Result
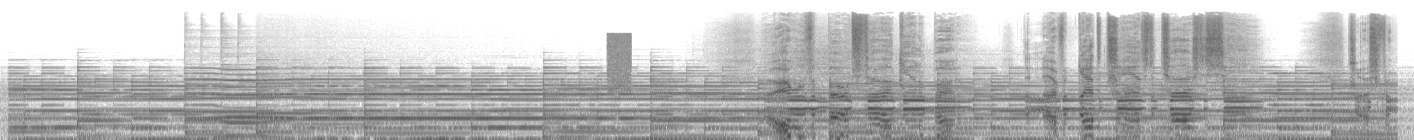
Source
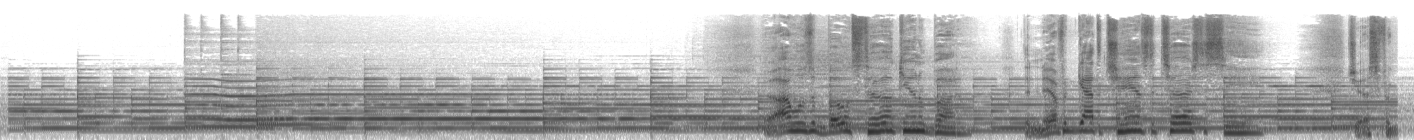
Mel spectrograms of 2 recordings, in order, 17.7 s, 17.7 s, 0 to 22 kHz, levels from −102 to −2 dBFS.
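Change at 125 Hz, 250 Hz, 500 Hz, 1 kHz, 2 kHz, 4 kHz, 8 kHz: −18.0, −15.5, −10.0, −5.5, −2.5, −6.0, −7.0 decibels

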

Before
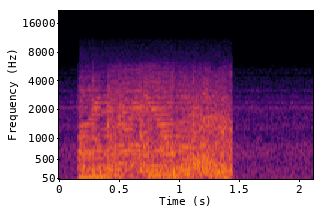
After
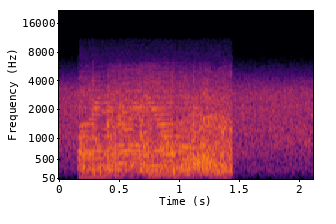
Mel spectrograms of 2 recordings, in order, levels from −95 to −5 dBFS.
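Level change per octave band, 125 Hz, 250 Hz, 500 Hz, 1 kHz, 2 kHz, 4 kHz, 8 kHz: −12.0 dB, −2.0 dB, +2.0 dB, +2.5 dB, +3.5 dB, +4.5 dB, can't be measured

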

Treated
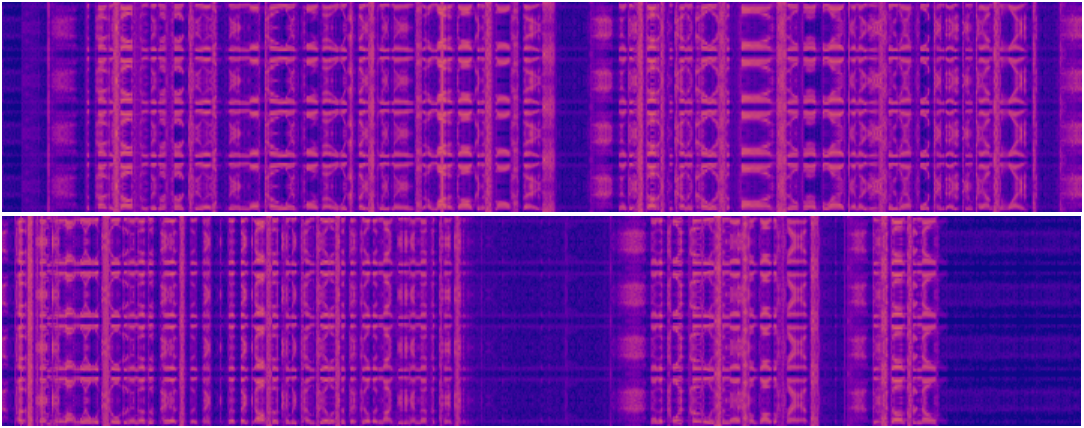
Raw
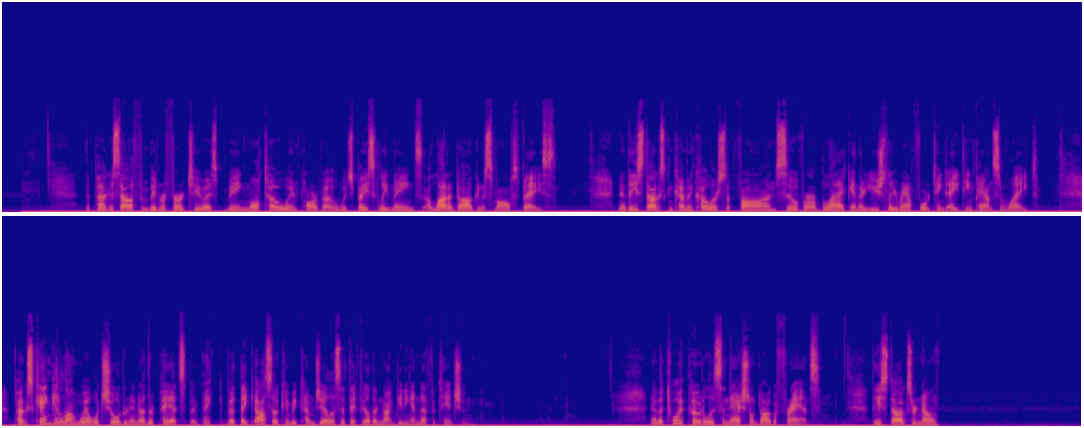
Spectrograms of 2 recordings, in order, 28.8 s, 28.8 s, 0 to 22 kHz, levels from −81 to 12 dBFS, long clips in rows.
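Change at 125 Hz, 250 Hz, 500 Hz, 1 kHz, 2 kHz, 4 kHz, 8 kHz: −19.5, −10.0, −5.5, −5.0, −1.5, +6.0, +9.0 decibels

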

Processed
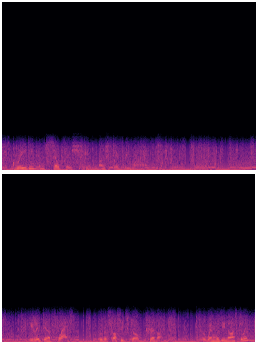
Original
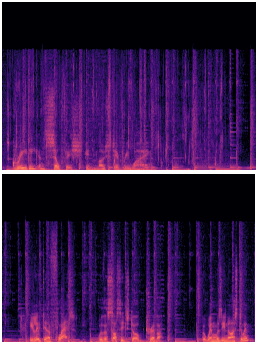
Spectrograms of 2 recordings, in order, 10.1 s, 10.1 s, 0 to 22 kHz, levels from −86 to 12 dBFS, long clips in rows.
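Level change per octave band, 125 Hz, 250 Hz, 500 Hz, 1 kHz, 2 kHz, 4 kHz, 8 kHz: −5.5 dB, −6.0 dB, −6.0 dB, −5.0 dB, −2.0 dB, −7.5 dB, below −35 dB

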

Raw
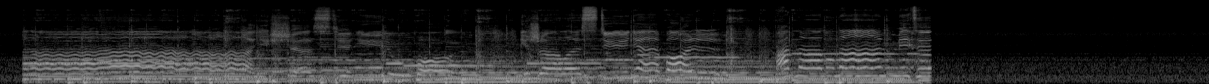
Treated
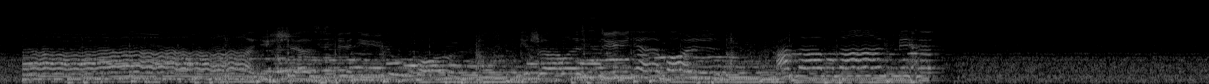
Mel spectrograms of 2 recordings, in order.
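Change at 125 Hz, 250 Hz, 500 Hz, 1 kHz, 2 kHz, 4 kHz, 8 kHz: −3.0 dB, −2.5 dB, −2.0 dB, −3.0 dB, −5.5 dB, −14.5 dB, below −25 dB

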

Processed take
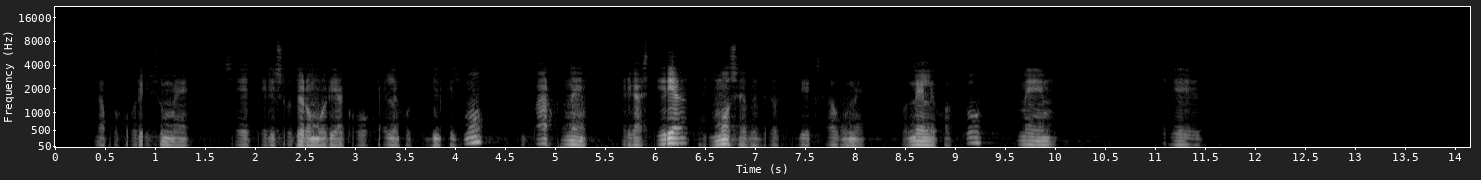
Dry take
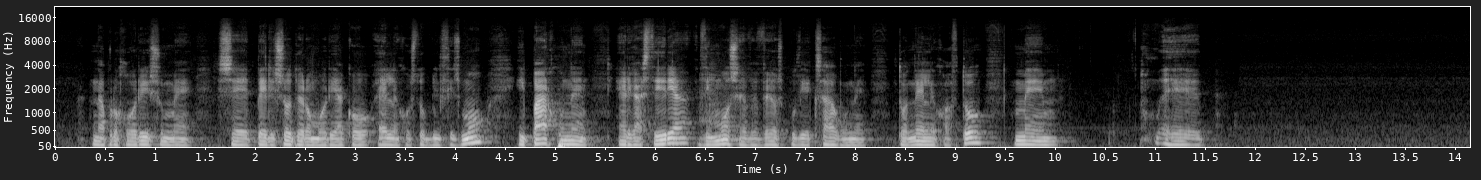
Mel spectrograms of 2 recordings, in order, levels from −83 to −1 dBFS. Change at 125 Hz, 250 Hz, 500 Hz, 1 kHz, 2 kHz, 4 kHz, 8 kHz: −17.0 dB, −16.0 dB, −17.0 dB, −20.5 dB, −15.0 dB, −22.5 dB, below −30 dB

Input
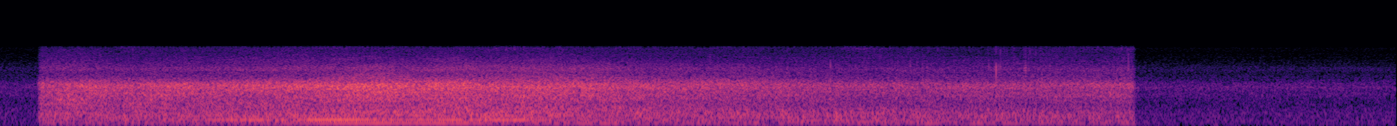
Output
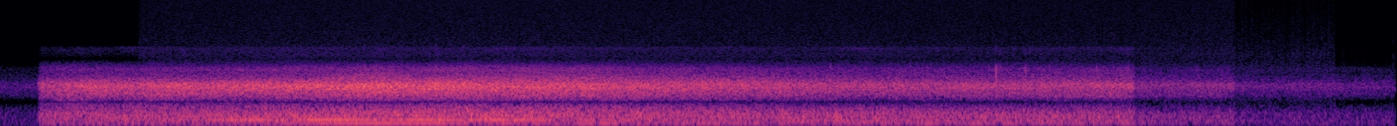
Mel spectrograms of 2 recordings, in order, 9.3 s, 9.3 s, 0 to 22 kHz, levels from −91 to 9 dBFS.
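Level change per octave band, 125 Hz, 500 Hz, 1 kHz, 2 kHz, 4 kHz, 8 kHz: +0.5 dB, −6.5 dB, −0.5 dB, +1.0 dB, −7.0 dB, can't be measured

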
